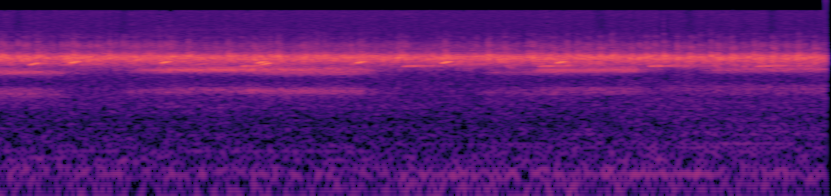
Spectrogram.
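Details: Tree frogs chorusing after dark in a North Carolina backwoods swamp. The continuous high shrilling never stops, while lower, buzzy sustained tones overlap in alternating stretches of roughly a second.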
